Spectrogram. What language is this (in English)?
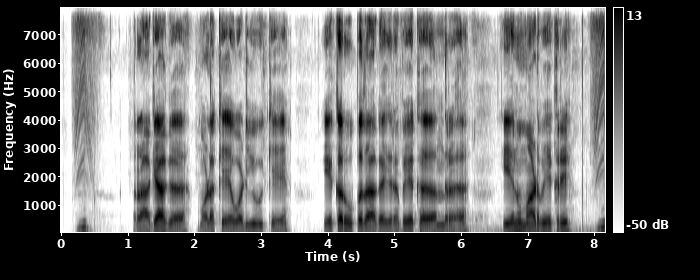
Kannada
